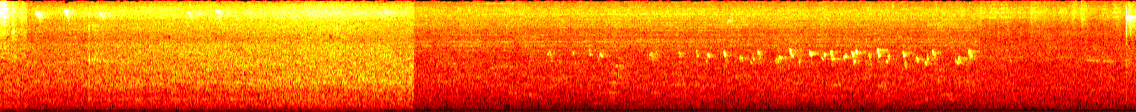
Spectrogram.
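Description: Outdoor garden ambience. A steady rushing noise cuts off abruptly about five seconds in. Quieter background follows, in which a small bird chirps rapidly and repeatedly for several seconds in the middle.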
